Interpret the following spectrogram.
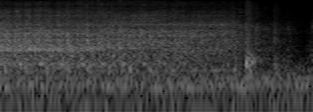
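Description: A child making a long hissing mouth noise that imitates rapid gunfire. It starts sharply and fades out near the end.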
